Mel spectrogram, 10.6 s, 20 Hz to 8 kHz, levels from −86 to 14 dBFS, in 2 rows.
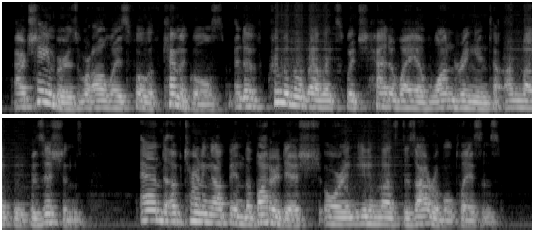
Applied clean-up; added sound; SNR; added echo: neural separator model SepFormer DNS4.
